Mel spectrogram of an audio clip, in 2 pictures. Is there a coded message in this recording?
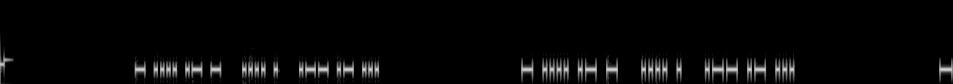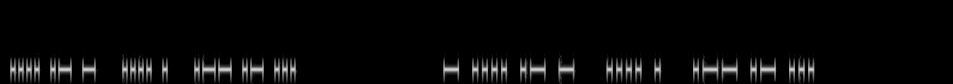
Yes: Morse code from 1.4 to 17.7 s, heard as a keyed tone, about 32 wpm, 700 Hz. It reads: THAT HE WAS THAT HE WAS THAT HE WAS THAT HE WAS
